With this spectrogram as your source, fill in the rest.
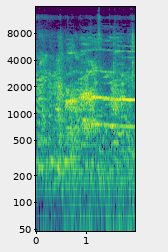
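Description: A rooster crows loudly amid an Amish animal auction barn, its drawn-out call rising over a thick background of other poultry and crowd noise.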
